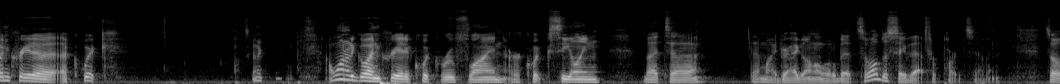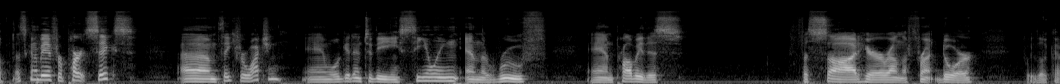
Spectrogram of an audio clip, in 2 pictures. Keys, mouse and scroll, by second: 2.7 a, 3.3-4.8 middle drag, 6.0-7.7 middle drag, 10.9-11.4 middle drag, 13.1-14.1 middle drag, 16.1-17.2 middle drag, 18.1-21.2 middle drag.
